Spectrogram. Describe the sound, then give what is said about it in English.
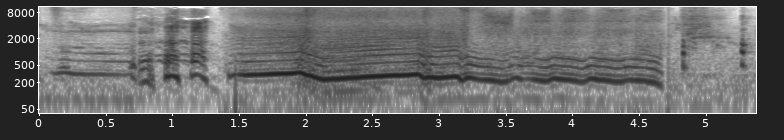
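A child's voice imitates a car engine revving, starting with a few short bursts and then holding a long, loud, rising-and-falling vroom before cutting off. “He's making some car sounds if you want to hear.”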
